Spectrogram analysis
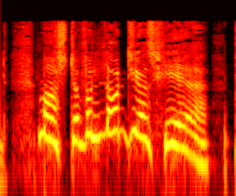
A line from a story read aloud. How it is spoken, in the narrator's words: bawled Natalia, running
